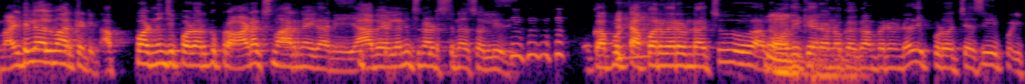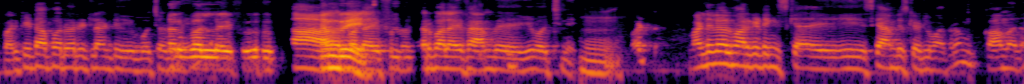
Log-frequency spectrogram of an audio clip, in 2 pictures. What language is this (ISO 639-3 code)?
tel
